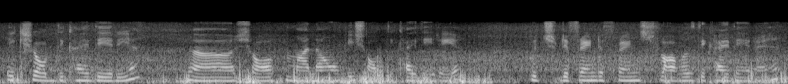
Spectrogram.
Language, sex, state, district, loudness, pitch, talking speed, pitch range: Hindi, female, Bihar, Sitamarhi, -17 LUFS, 170 Hz, 180 wpm, 165-180 Hz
